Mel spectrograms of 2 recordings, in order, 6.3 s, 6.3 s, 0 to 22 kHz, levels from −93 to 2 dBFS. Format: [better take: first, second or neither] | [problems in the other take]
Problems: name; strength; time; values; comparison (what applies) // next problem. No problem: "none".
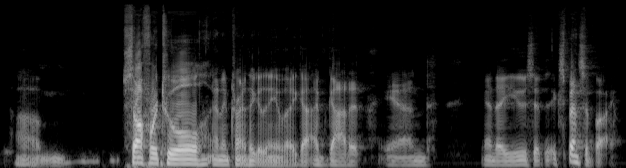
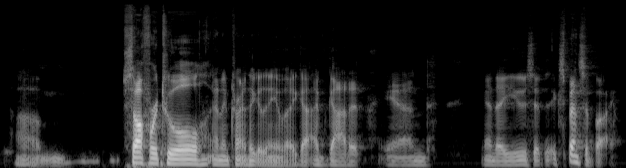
second | distortion; slight; 10 dB below the speech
